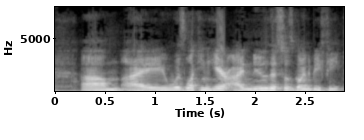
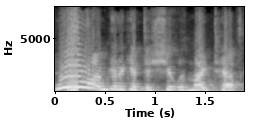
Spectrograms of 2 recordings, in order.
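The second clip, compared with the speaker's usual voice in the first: high, loud burst of glee; happy whoop; 12 semitones higher, 8 dB louder than usual. Retold or imitated. Player recalling his joy at shooting Teps, happy whoop. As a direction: whoop it out, thrilled. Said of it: "I was so happy. I was like".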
